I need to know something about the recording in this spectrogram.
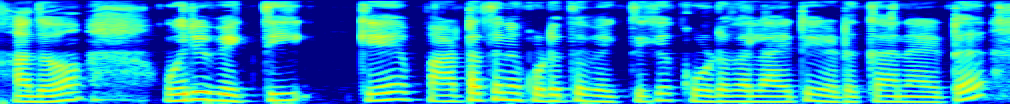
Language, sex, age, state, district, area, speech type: Malayalam, female, 45-60, Kerala, Thiruvananthapuram, urban, spontaneous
